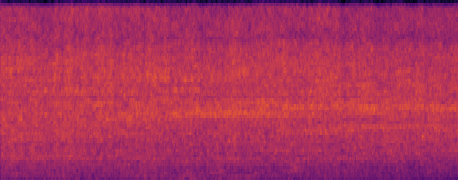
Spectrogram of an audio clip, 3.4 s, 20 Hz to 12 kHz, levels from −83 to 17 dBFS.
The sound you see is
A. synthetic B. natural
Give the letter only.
A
